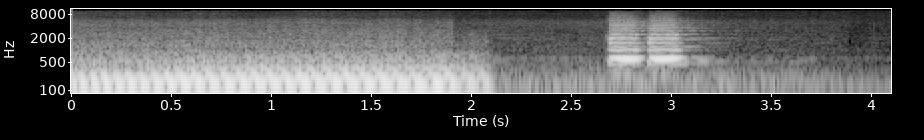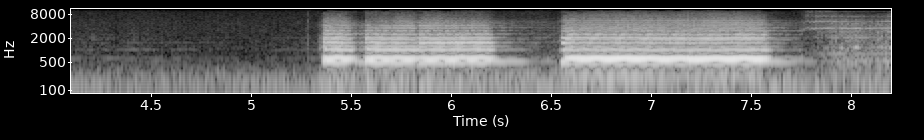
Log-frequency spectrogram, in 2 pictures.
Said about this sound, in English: Look out for that car!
